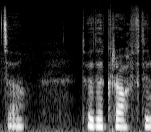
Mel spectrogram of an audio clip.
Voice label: "crofft", welsh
